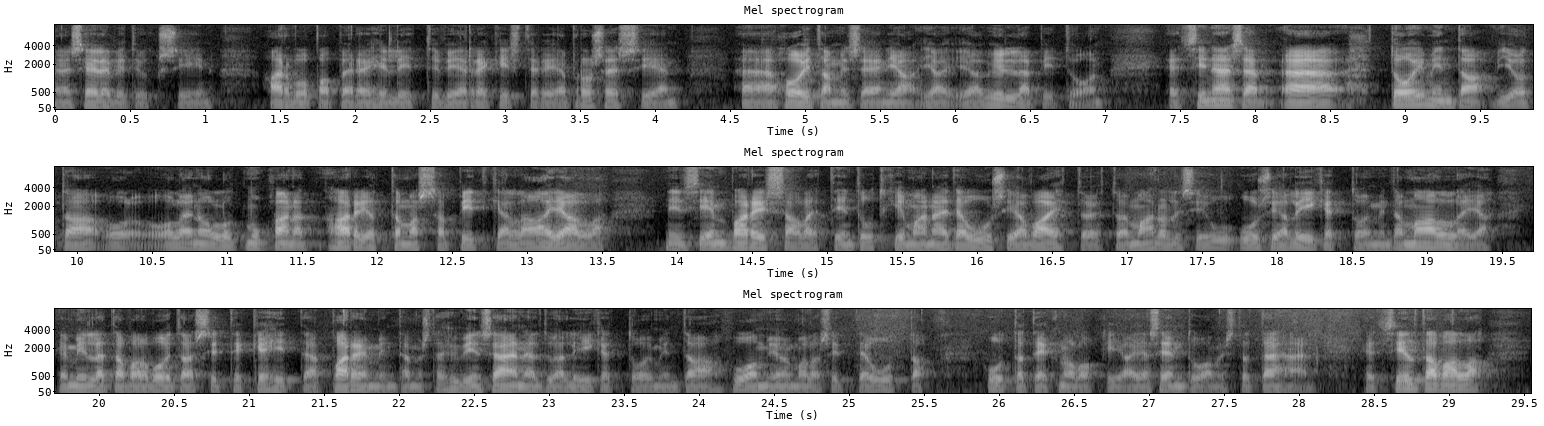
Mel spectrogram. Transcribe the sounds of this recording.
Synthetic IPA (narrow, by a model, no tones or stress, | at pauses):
enselʋit̪yksiːn | ɑrʋopɑpeɾeihilliːt̪ːyʋierrekist̪erijɑprosesːien | æːhoit̪ɑmiseːnjɑjɑjɑylːæpit̪o̰ːn | et̪sinænsææːt̪oimint̪ɑjot̪ɑo̰o̰lenolːut̪mukɑnɑhɑrjot̪ːɑmɑsːɑpit̪kælːæɑjɑlːɑ | ninsimpɑrisːɑɑlet̪ːiːnt̪ut̪kimɑːnnæit̪æuːsiɑʋɑiht̪oeht̪ojɑmɑhdolːisiːuːsiɑliːket̪ːoimint̪ɑmɑlːejɑ | jɑmilːæt̪ɑʋɑlʋoit̪ɑissit̪ːekkehit̪ːæːppɑremːint̪æmːøst̪æhyʋinsæːnːelt̪yæliːket̪ːoimint̪ɑːhuomioimɑlːˑɑsit̪ːeuːt̪ːɑ | uːt̪ːɑt̪eknolokiɑːjɑsent̪uomist̪ɑt̪æhæ̰n | et̪silt̪ɑʋɑlːɑ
